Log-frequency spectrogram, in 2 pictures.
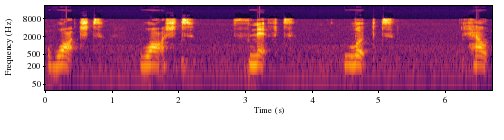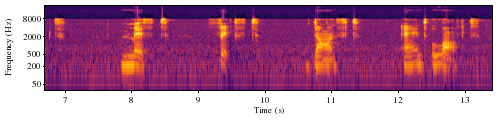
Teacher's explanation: the T sounds is used after the unvoiced sound unvoiced the sound that doesn't have a voice that don't have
